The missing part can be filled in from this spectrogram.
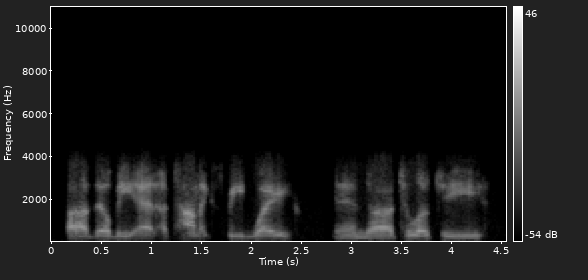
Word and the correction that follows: Chillicothe: Ohio. Miss Lee, did I say that right? Chillicothe, Chillicothe, Ohio, at Atomic Speedway uh, for $12,000 to win.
